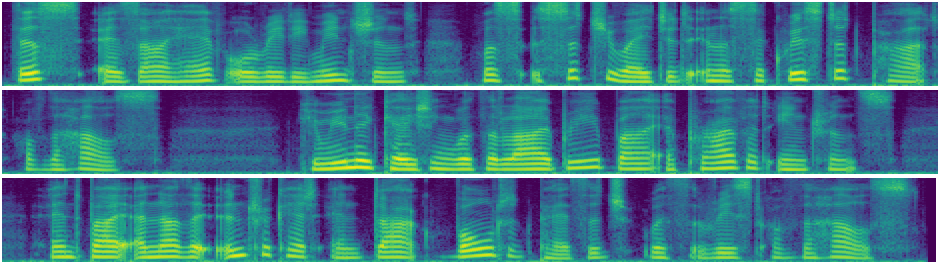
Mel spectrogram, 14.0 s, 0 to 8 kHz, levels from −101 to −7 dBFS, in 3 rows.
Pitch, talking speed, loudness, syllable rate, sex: 185 Hz, 160 wpm, -19 LUFS, 5.4 syllables/s, female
